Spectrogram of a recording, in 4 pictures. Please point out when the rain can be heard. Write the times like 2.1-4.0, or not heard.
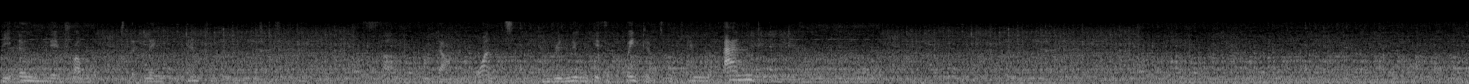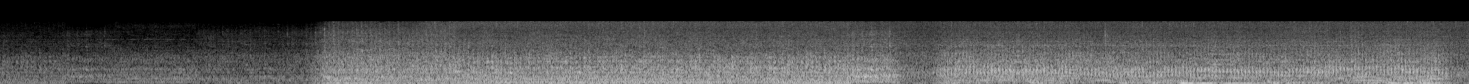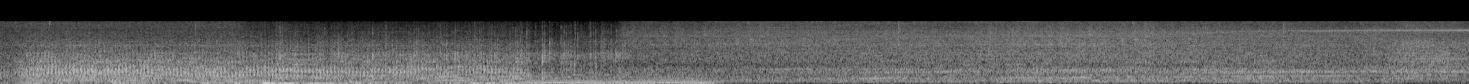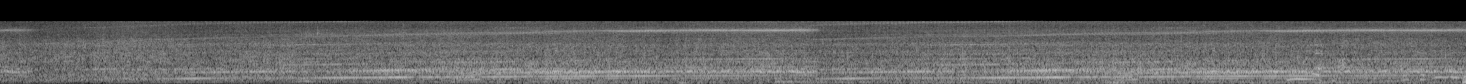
18.9-58.6.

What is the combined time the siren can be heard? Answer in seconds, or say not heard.
not heard.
